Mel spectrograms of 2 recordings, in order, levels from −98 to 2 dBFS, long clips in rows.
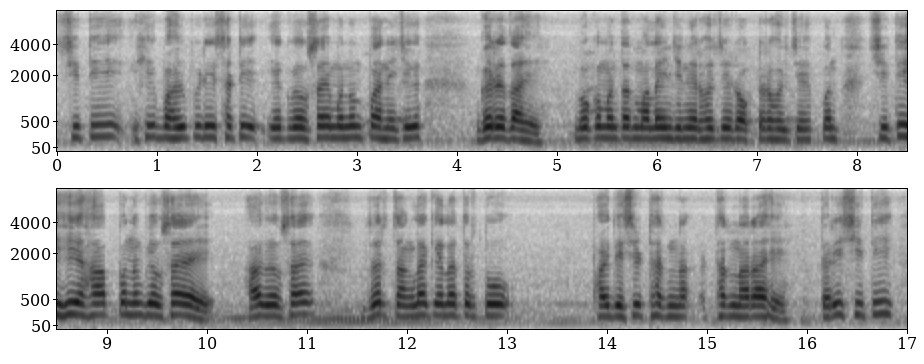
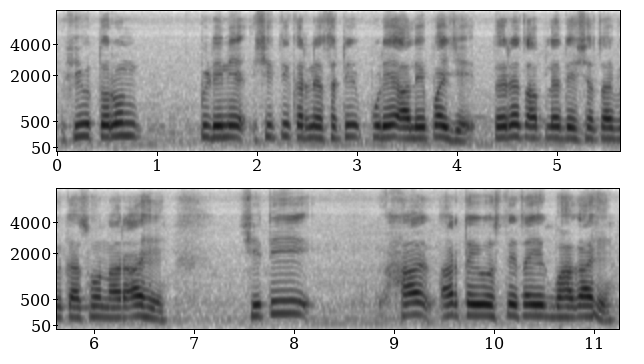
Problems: none marked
